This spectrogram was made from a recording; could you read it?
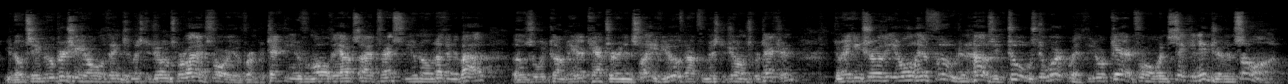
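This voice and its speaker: A man voicing a smooth-talking, self-righteous plantation overseer in a storybook, speaking in a declamatory, emphatic way. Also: mid-range voice, quick pace, sharp tone, echoey room, recorded from a distance, pitched above the performer's own voice, close to an everyday voice, rough recording. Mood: indignant, lecturing. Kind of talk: dramatised storybook narration.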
